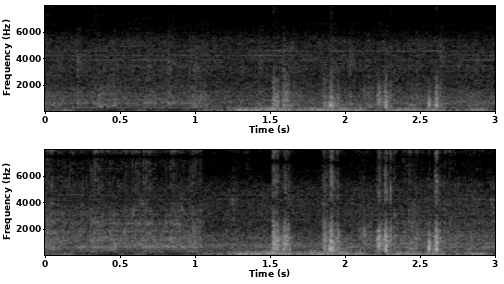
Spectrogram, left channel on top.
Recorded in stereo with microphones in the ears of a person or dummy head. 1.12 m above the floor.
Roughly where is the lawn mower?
Right.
